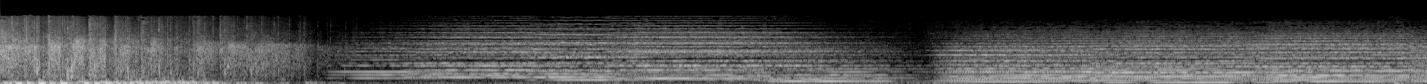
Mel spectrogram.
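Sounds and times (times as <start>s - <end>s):
dense loud applause from a group: 0.0s - 3.7s
sustained tonal music: 3.3s - 14.2s.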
